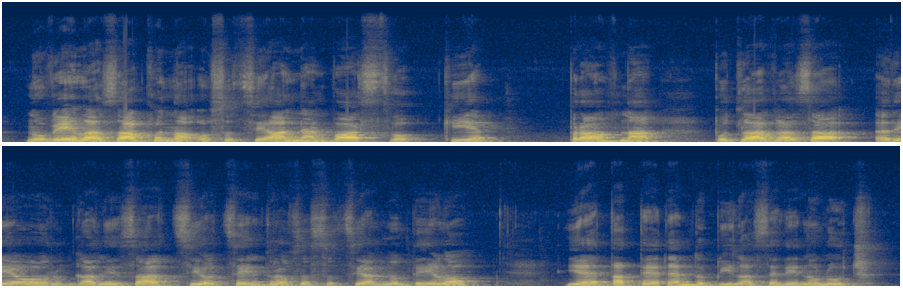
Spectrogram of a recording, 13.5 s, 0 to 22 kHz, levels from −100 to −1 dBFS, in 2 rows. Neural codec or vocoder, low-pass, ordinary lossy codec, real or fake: none; 19.8 kHz; none; real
